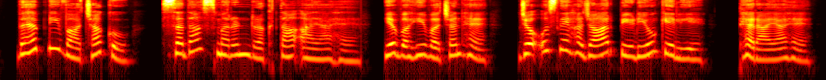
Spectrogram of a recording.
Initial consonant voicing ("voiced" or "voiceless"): voiced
